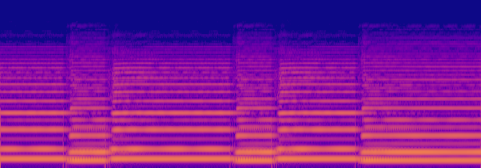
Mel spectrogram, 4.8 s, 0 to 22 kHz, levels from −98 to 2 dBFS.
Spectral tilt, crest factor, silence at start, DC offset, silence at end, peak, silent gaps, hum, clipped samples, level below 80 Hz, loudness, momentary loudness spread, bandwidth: -6.5 dB/octave; 10 dB; 0 s; under 0.1%; 0 s; -22 dBFS; none; none; under 0.1%; -80 dBFS; -32 LUFS; 1 LU; 9.4 kHz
